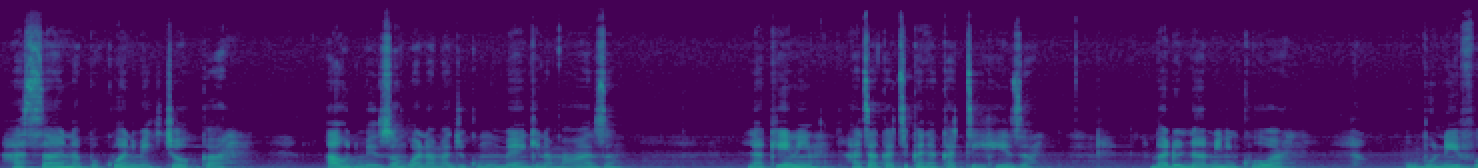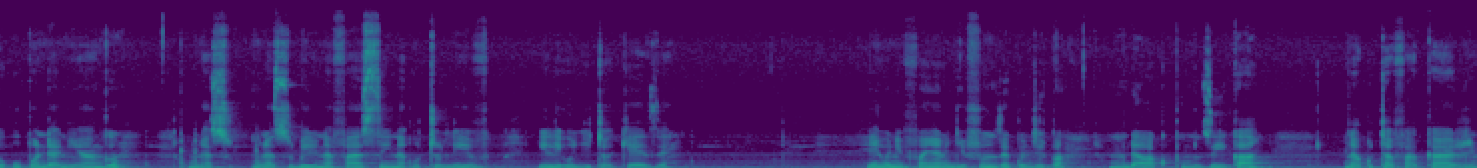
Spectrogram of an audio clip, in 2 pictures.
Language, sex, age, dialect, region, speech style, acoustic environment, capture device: Swahili, male, 25-34, Kenya - Mombasa, Kenya, happy, nature, desktop / Windows / Chrome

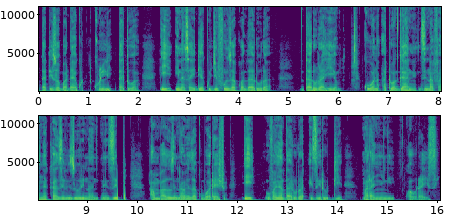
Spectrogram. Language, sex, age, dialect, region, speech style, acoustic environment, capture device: Swahili, female, 18-24, Kenya - Nairobi Sheng-influenced, Kenya, excited, silence, mobile / Linux / Chrome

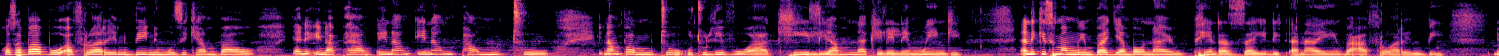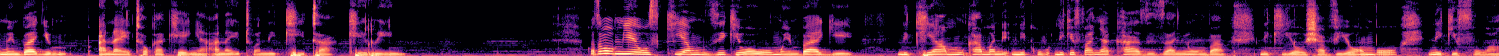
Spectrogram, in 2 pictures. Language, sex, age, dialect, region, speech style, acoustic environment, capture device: Swahili, female, 25-34, Kenya - Nairobi Sheng-influenced, Kenya, happy; relaxed; focused, people talking; music, mobile / Linux / Chrome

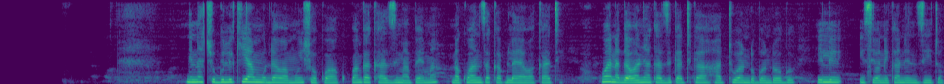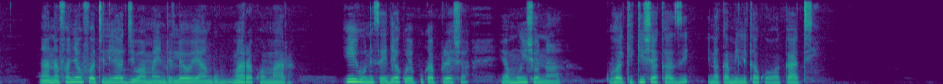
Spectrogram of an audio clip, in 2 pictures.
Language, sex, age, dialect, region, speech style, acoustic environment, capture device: Swahili, female, 18-24, Kenya - Nairobi Sheng-influenced, Kenya, relaxed, music, mobile / Linux / Chrome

